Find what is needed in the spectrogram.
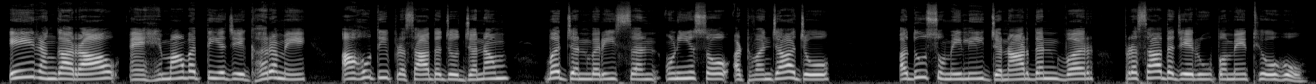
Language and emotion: Sindhi, neutral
